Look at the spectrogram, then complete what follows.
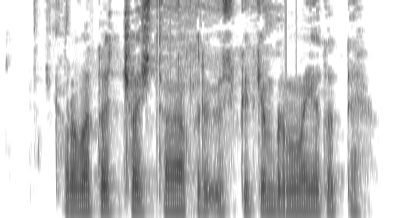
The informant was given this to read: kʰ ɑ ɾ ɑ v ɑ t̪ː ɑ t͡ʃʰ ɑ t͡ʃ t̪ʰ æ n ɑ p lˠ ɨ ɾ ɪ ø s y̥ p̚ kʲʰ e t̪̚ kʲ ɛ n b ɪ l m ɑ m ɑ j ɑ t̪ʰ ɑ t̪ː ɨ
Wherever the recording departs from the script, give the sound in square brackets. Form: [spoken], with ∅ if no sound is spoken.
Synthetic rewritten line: kʰ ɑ ɾ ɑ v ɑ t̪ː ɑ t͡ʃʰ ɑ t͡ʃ t̪ʰ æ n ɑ [q] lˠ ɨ ɾ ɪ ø s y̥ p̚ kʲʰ e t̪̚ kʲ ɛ n b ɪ [ɾ] m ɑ m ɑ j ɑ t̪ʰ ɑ t̪ː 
